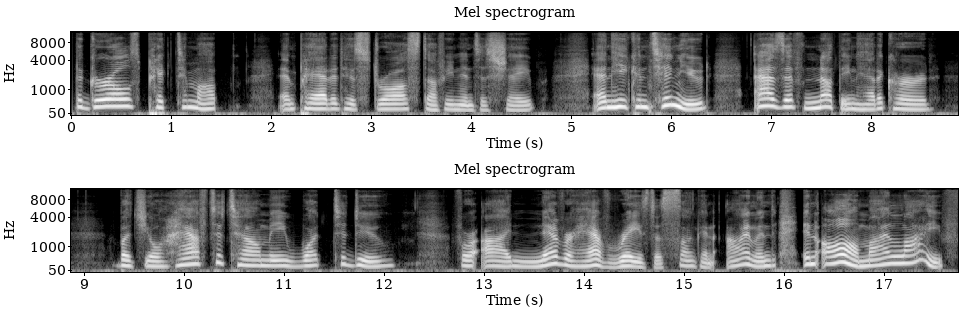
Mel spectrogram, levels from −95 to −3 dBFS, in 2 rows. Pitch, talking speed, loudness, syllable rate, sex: 190 Hz, 140 wpm, -17 LUFS, 3.8 syllables/s, female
